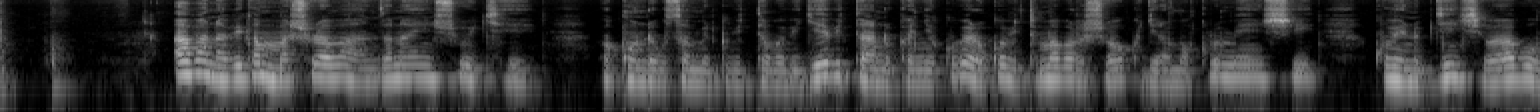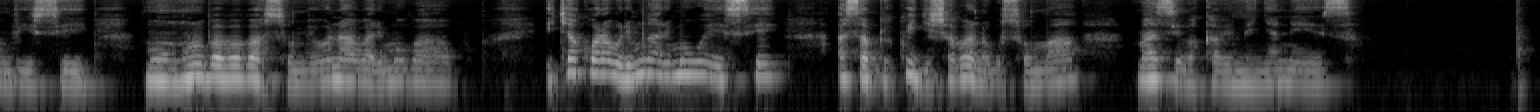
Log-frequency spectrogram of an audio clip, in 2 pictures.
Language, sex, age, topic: Kinyarwanda, female, 50+, education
